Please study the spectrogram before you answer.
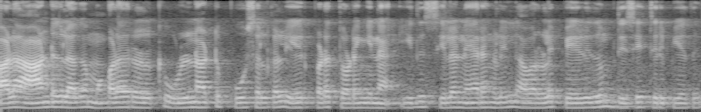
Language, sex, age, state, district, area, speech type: Tamil, male, 18-30, Tamil Nadu, Erode, rural, read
